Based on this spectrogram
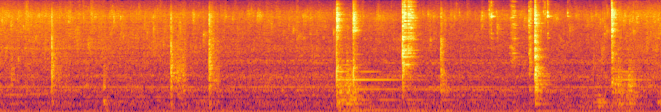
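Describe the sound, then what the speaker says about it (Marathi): Onion sautéing in a pan for bhindi bhaji gives a soft, low sizzle broken by sporadic scrapes and clicks of a spatula against metal, fairly close and quiet, with no talking. "छान कांदा परतून घ्यायचा आहे"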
